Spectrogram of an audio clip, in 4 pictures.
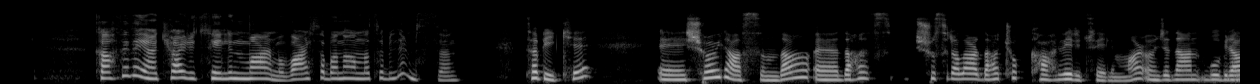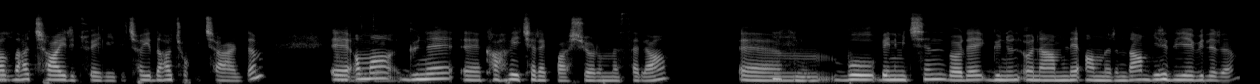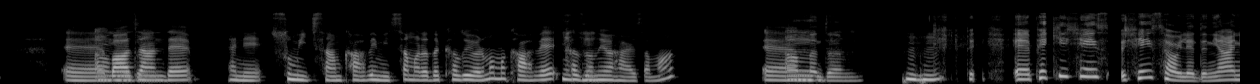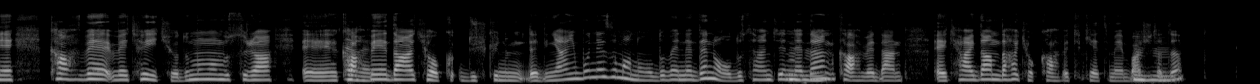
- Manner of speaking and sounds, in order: tapping; other background noise
- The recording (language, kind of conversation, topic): Turkish, podcast, Kahve veya çay ritüelin nasıl, bize anlatır mısın?
- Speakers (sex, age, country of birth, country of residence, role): female, 25-29, Turkey, Ireland, host; female, 30-34, Turkey, Spain, guest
